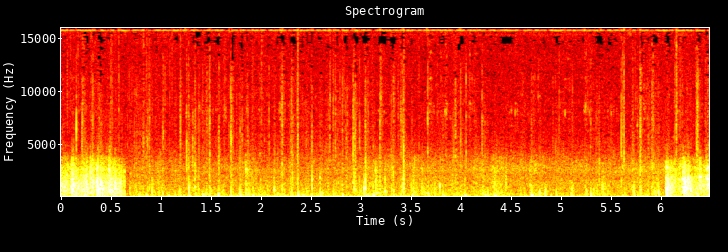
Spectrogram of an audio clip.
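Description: Horses' hooves clip-clopping in an uneven patter of hoofbeats. A louder rush of noise cuts off under a second in.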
